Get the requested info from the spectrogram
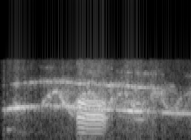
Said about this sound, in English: I'm not sure what that was. Okay. Yeah, I'm here. I'm sorry. That was a fire engine behind me.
